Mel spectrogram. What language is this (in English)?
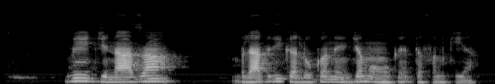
Gujari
